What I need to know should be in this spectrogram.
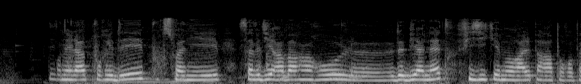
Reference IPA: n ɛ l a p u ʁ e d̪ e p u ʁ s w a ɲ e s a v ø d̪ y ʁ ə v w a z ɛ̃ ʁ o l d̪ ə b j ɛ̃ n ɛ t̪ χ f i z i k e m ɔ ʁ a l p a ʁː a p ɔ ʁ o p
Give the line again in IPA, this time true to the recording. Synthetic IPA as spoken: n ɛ l a p u ʁ e d̪ e p u ʁ s w a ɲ e s a v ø d̪ i ʁ a v w a ʁ ɛ̃ ʁ o l d̪ ə b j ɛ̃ n ɛ t̪ χ f i z i k e m ɔ ʁ a l p a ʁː a p ɔ ʁ o p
